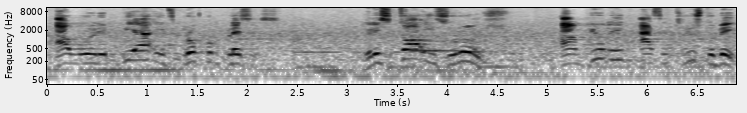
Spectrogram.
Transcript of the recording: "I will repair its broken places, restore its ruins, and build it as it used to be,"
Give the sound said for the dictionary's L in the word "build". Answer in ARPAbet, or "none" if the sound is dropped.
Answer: none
